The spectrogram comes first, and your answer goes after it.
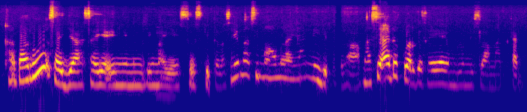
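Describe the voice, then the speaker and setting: A woman telling her personal faith testimony in an animated, emphatic way, speaking colloquially and often acting out what people said. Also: medium pitch, fast talker, gravelly, rough recording. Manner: animated, emphatic storytelling with acted-out quotes; colloquial and repetitive. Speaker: guest giving a testimony.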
